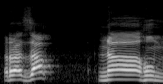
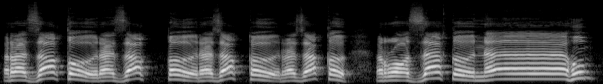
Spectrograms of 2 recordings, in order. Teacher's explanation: دیکھیے قاف ساکن آیا ہے تو یوں نہیں پڑھنا رزقناہم، نو، قلقلہ کریں گے، آواز لگ کر واپس آئے گی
